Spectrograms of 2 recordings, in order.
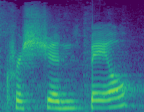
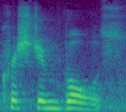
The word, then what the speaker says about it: Christian Bale: Joker okay so I I said it wrong it's Christian Bale I said Christian Bulls so please crucify me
